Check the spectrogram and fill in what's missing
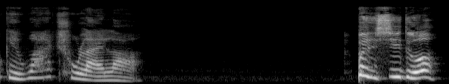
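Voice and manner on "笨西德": loud roaring angry shout; growled warning. A narrator's reading. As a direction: bellow it in rage. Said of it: "皮特咆哮道".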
